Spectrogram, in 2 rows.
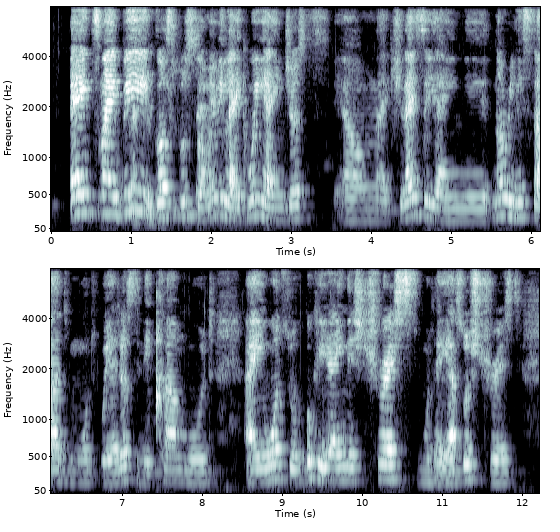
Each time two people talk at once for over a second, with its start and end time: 0.9-2.4

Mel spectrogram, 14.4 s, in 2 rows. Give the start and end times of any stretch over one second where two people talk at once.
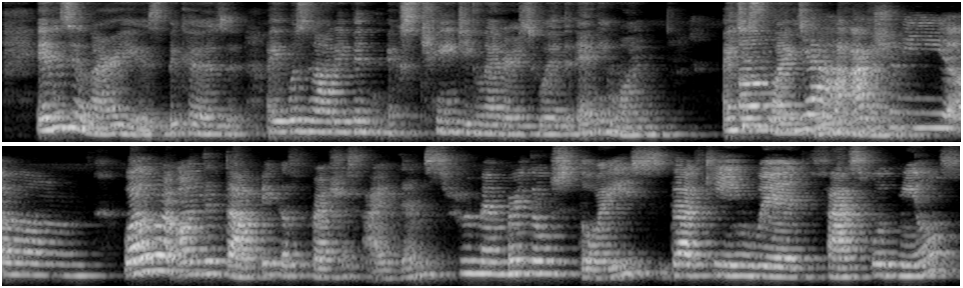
5.5-6.7

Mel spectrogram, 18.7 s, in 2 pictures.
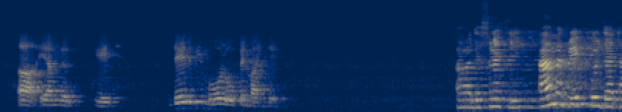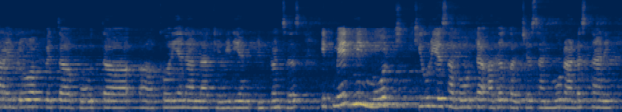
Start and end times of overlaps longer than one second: none

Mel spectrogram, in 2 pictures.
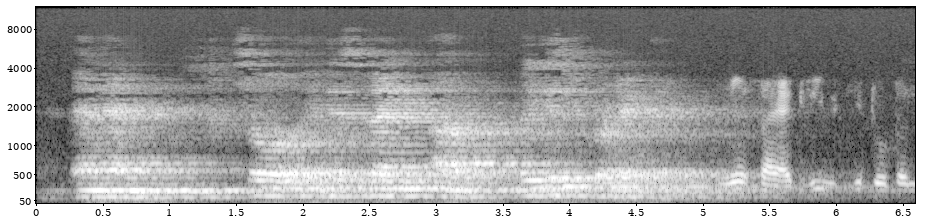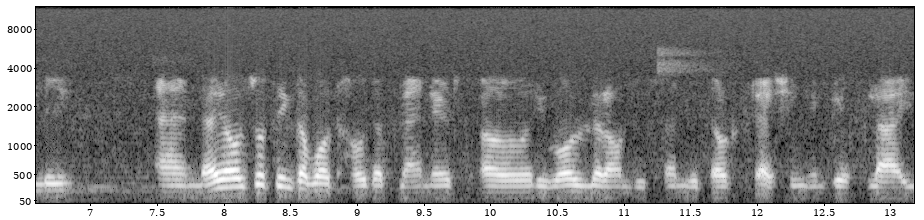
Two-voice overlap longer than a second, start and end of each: none

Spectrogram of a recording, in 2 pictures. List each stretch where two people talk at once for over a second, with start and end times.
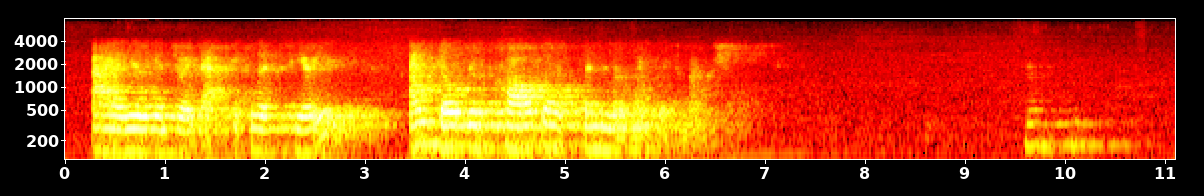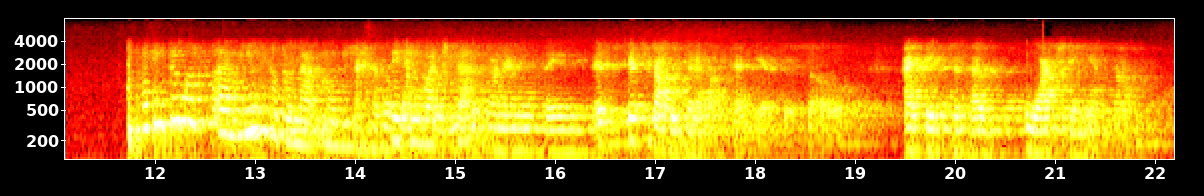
14.0-15.2

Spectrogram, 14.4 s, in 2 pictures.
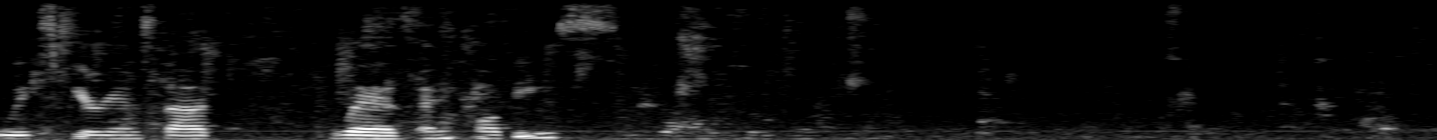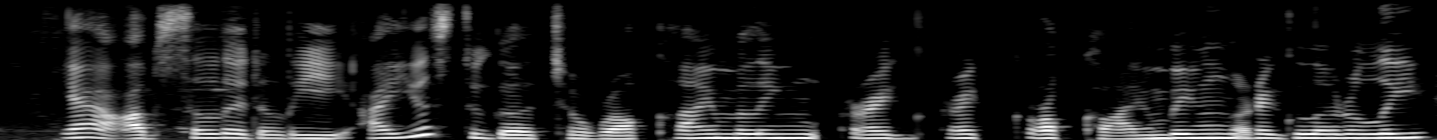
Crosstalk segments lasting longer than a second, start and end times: none

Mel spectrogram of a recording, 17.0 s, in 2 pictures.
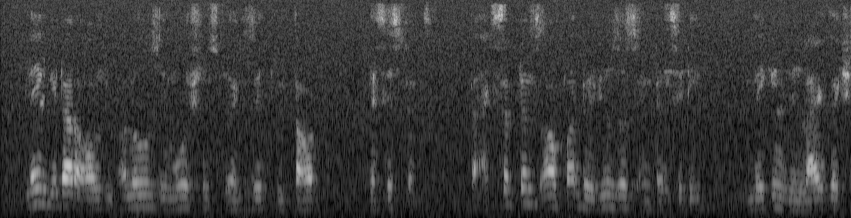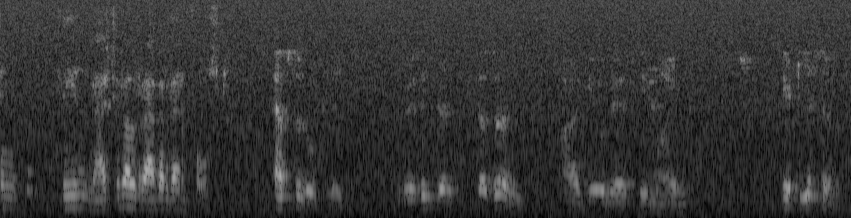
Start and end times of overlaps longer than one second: none

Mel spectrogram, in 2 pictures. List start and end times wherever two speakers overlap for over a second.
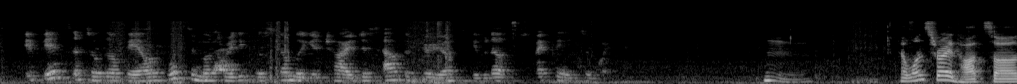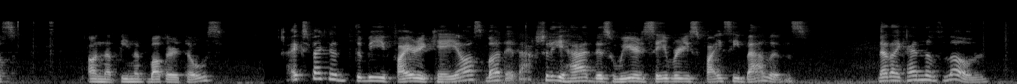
none

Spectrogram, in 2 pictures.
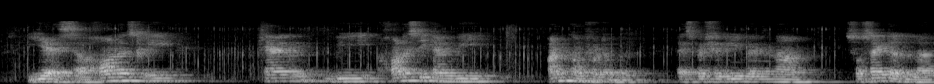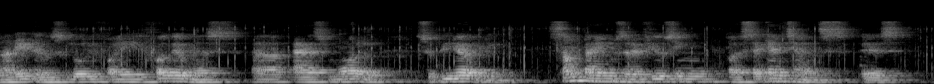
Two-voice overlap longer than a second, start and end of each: none

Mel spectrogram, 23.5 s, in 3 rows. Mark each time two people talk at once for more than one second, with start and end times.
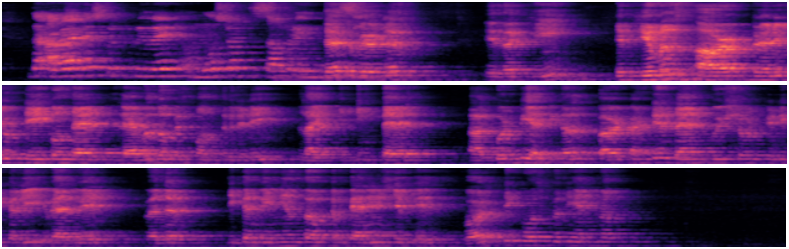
2.7-3.9

